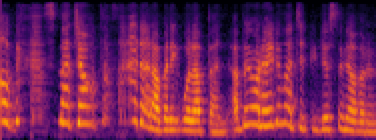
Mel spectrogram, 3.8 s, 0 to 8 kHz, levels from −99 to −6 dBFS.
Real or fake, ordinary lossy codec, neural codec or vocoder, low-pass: fake; none; codec, 16 kHz, 0.3 kbps, FocalCodec; 7.2 kHz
